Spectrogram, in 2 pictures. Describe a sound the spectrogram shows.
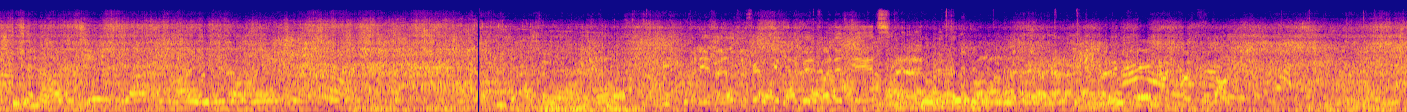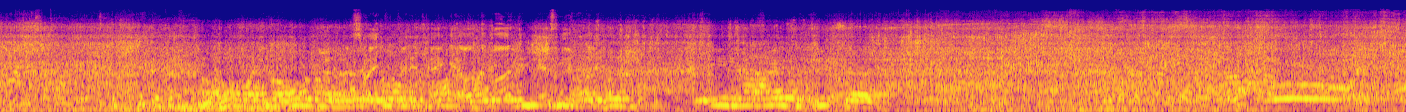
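Diesel engines of racing combine harvesters roar and rev.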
